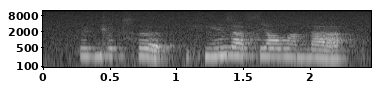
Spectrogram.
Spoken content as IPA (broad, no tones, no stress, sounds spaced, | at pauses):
ʉ ɡʲ o t͡sʰ ə | fʲ ẽ z a s i ðˤ ã n a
